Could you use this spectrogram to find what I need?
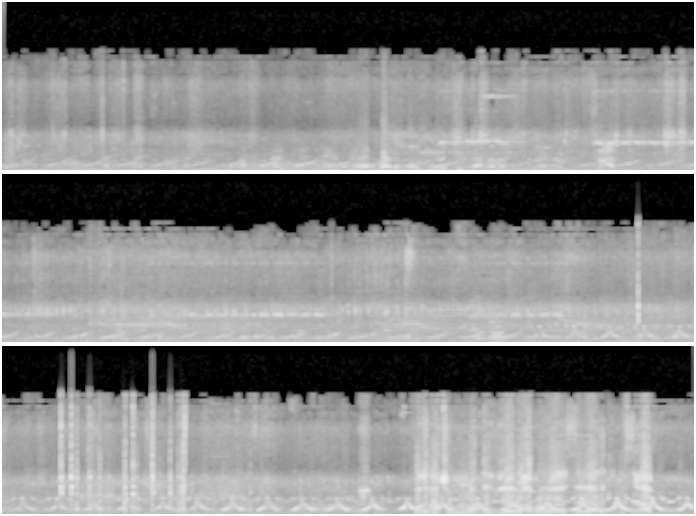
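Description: A siren wails rapidly and steadily nearby.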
